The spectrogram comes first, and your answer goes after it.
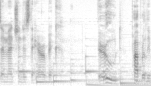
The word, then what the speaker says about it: Oud: Oud, properly pronounced, literally means wood in Arabic.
